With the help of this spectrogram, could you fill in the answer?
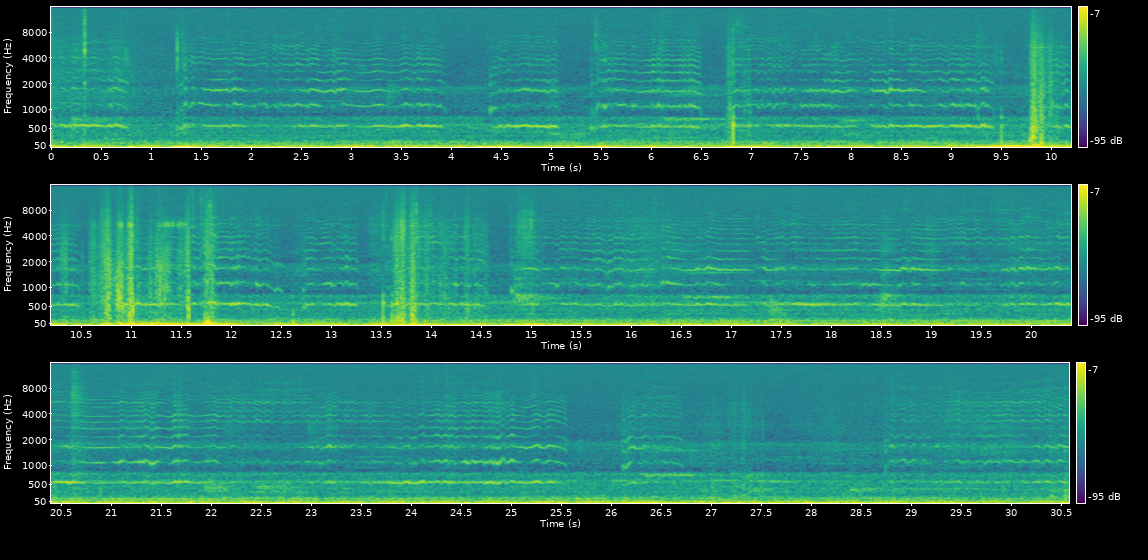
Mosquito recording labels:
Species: Culex pipiens complex; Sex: female; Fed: unfed; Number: one; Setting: cup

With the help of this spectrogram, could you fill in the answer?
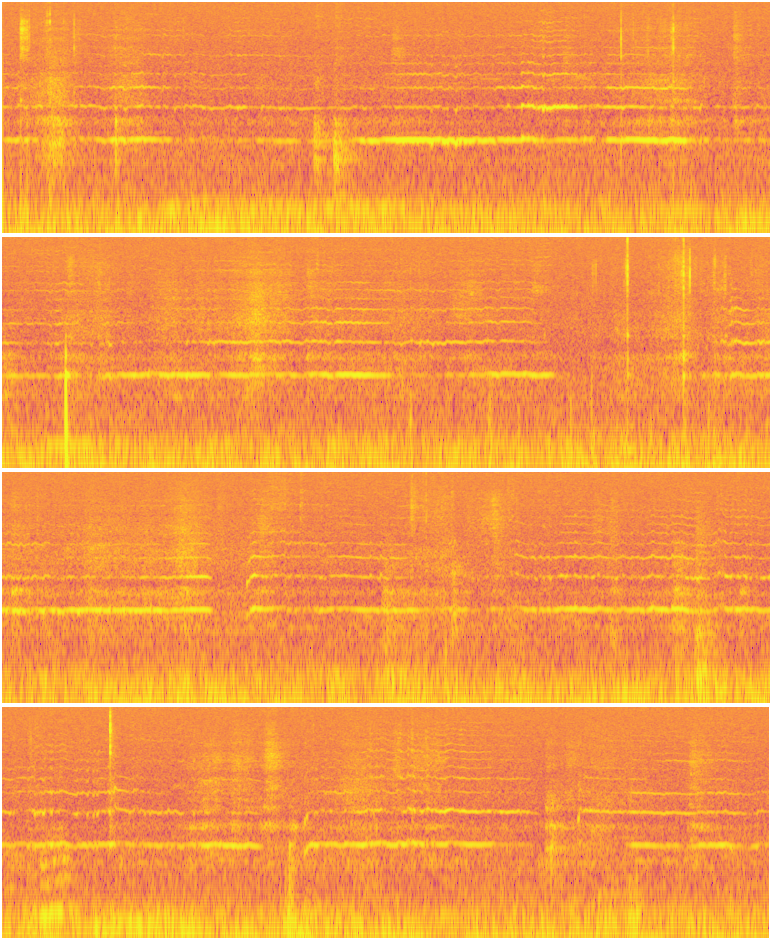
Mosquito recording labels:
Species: Anopheles funestus s.s.; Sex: female; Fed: unfed; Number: one; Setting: cup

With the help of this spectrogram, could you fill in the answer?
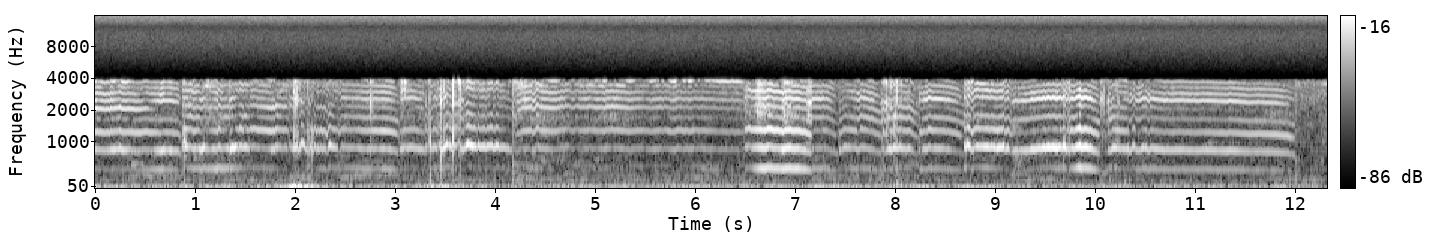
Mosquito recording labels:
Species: mosquito; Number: one; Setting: cup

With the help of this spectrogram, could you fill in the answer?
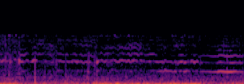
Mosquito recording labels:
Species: mosquito; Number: one; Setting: cup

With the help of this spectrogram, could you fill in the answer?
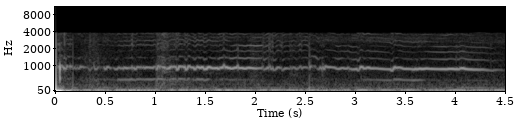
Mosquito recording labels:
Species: mosquito; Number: one; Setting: cup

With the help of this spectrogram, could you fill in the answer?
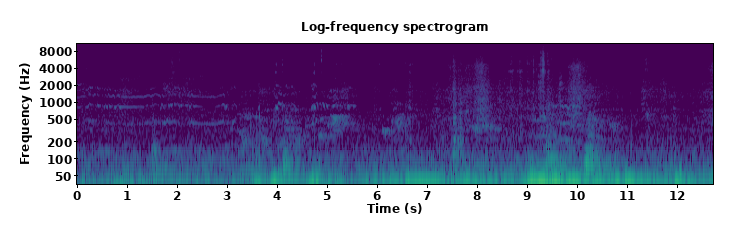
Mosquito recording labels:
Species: Anopheles arabiensis; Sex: female; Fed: unfed; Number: one; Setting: cup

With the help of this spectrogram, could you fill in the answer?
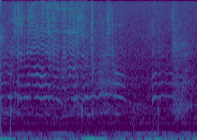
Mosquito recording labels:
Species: Mansonia africanus; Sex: female; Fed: unfed; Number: one; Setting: cup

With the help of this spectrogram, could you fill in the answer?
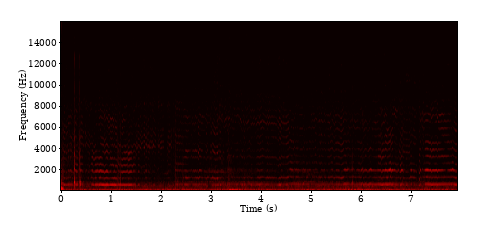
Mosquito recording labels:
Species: Culex quinquefasciatus; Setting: cup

